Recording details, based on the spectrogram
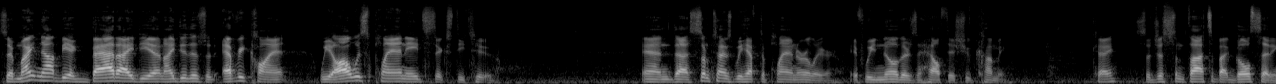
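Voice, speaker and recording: A man speaks in an unremarkable speaking voice. His pitch varies in an ordinary way. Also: medium pitch for a man, fairly quick pace. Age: 60s. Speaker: financial planner. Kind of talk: seminar talk to an audience. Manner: conversational, many fillers and restarts.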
